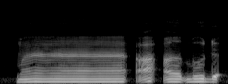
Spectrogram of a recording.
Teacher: Karena apabila terjadi suatu kondisi di mana huruf qalqalah berada di akhir kalimat, jadi cara bacanya pun dipantulkan ya. Maka jadi disebut dengan qalqalah kubro.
